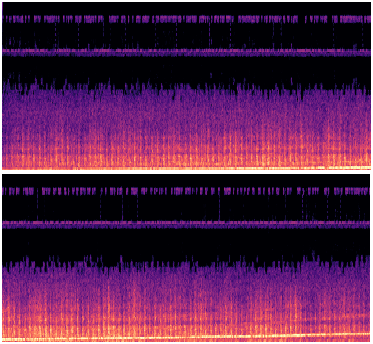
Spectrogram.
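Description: A small train runs on rails with a steady rumble and a rising whistle-like engine tone that climbs in pitch over about fifteen seconds, continuous and fairly loud with a few faint clicks near the end.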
